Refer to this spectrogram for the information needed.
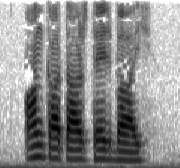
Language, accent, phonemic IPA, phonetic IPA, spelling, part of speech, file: Armenian, Eastern Armenian, /ɑnkɑˈtɑɾ deɾˈbɑj/, [ɑŋkɑtɑ́ɾ deɾbɑ́j], անկատար դերբայ, noun, Hy-անկատար դերբայ.ogg
- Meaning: imperfective converb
